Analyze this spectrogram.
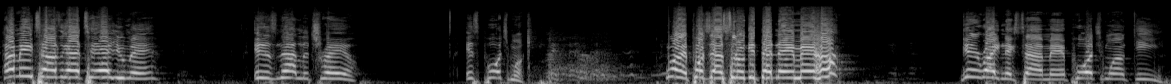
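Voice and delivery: high, insistent correction; mild mock scolding. Friend insisting on his nickname, mildly scolding. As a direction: scold him for the wrong name.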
